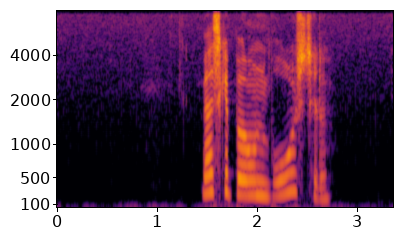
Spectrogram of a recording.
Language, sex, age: Danish, female, 24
